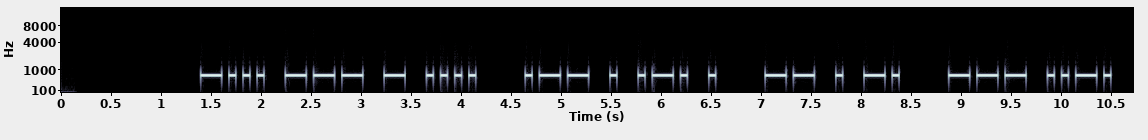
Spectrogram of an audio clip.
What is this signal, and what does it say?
Morse code, heard as a keyed tone, about 17 wpm, 700 Hz. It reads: BOTH WERE MEN OF
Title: Sentences from Top 1000 Words - Review Part 3 - 17wpm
